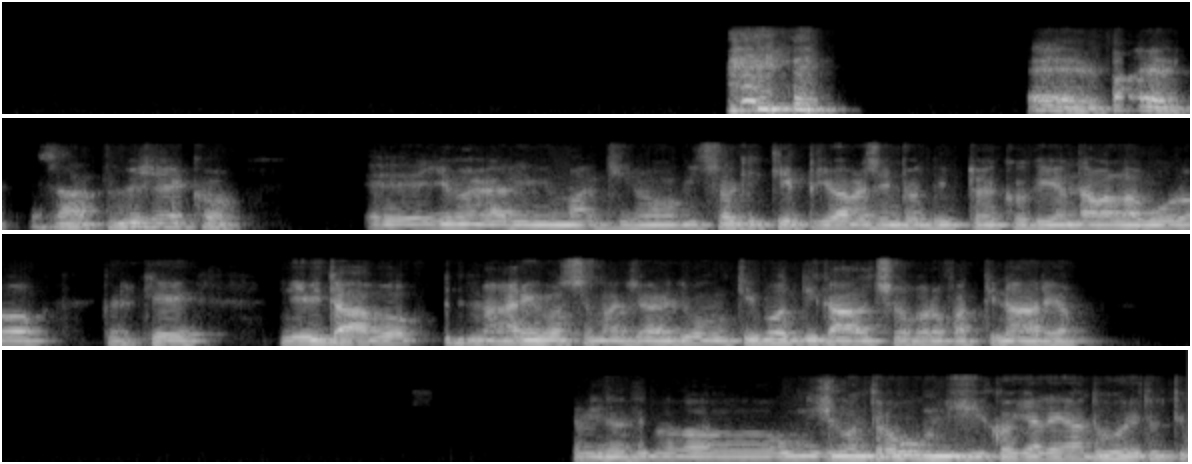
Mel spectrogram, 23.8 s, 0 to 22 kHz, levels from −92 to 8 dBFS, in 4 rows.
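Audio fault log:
Throughout: Opus voice compression. The speech has nothing above 8.6 kHz and sounds plainly hoarse and faintly robotic. This points to the SILK linear-prediction coder running wideband at a low rate, which fits roughly 12 kbps. With so few bits, the excitation behind each 20 ms frame is coded coarsely, so the voice loses its natural texture. A plain low-pass filter would only dull the sound, but here the speech itself also turns rough and synthetic.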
